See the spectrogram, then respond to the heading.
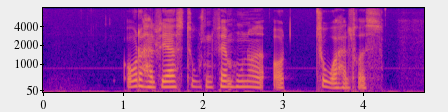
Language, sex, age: Danish, female, 31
